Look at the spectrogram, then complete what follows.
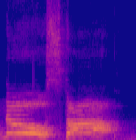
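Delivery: high, urgent shout; retold yell. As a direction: yell to halt a child at the road. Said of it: "And he'd yell".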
